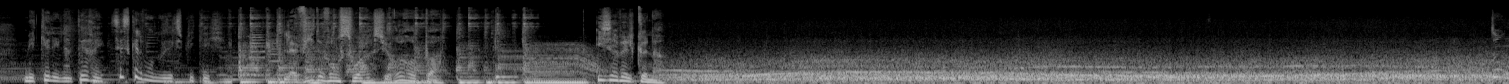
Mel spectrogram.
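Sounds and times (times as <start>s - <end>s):
speech: 0.2s - 5.0s, 6.0s - 7.1s
strong wind blowing: 6.3s - 15.0s.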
